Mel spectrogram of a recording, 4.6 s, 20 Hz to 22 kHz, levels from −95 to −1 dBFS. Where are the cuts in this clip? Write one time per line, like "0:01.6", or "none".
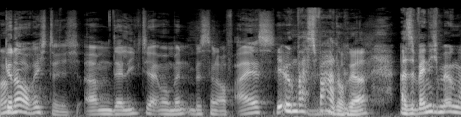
0:02.7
